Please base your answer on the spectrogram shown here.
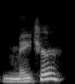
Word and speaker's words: Major: Um, you is your last name pronounced major? Yeah. Major. Major.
